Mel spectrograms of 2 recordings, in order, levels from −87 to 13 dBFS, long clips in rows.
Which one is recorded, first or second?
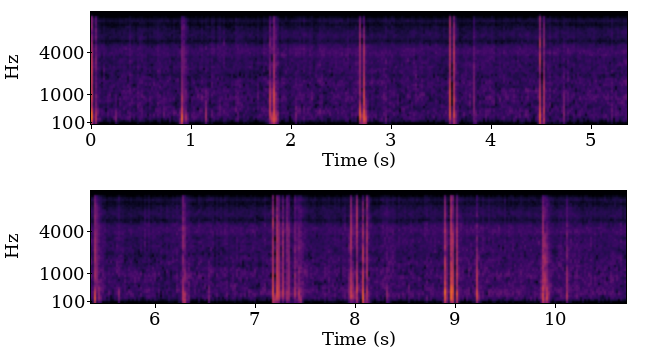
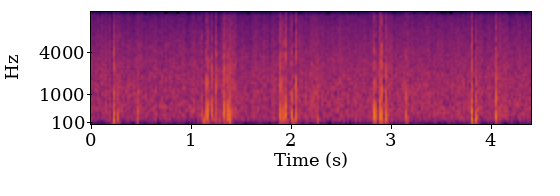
second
